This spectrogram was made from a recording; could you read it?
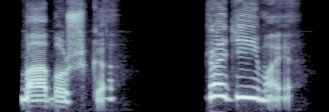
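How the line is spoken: Sobbing. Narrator (Russian): Нюша с рыданиями

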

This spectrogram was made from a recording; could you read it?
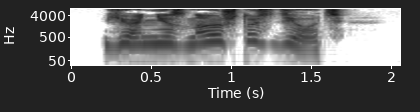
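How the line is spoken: Frightened whisper. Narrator (Russian): Испуганно прошептал парень

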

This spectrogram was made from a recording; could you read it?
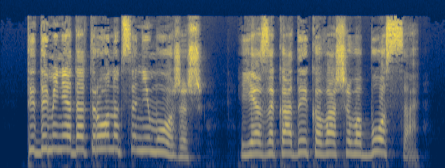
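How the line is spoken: Snide, smiling. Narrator (Russian): Олег ехидно улыбнулся

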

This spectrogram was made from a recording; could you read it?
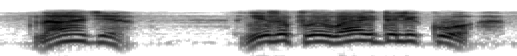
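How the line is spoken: Anxious shout. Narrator (Russian): крикнула Вера Алексеевна тревожно

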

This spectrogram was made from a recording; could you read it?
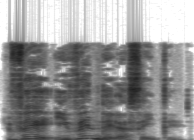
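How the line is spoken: Plain. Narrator (Spanish): dijo

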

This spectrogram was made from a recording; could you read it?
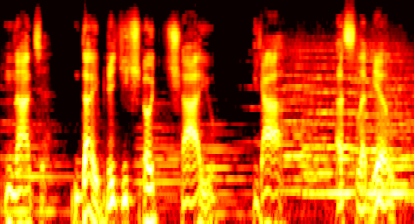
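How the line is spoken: Weary languid voice. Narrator (Russian): Разбитый, утомленный, говорит томным голосом

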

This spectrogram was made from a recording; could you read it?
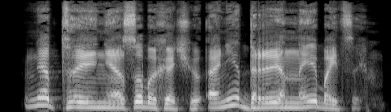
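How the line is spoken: Contemptuous, through teeth. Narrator (Russian): презрительно процедил Аким

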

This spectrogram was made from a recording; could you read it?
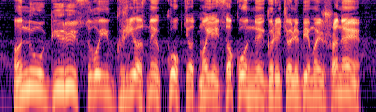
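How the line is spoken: Jealous, offended roar. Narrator (Russian): Ревнивым бизоном взревел оскорбленный бульдозер

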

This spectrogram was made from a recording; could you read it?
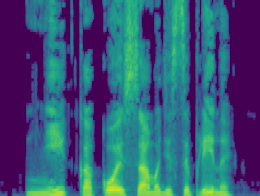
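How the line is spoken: Grumbling. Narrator (Russian): бурчало его змейшество

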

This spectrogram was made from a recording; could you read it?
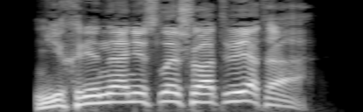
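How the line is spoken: Roar. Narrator (Russian): взревел Макрон

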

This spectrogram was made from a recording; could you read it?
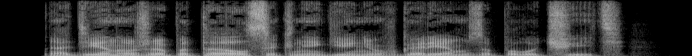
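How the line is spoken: Amused grunt. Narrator (Russian): хмыкнул Ксандр

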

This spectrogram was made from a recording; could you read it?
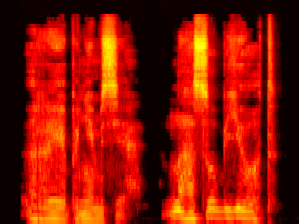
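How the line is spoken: Whisper. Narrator (Russian): шептал он

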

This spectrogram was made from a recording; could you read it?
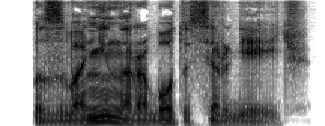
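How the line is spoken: Calm. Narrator (Russian): спокойно сказал я

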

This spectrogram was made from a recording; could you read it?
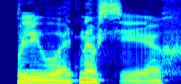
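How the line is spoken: Growling. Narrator (Russian): прорычал он

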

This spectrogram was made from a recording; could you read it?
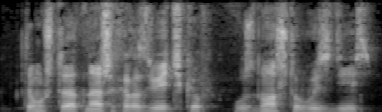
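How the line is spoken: Childlike voice. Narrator (Russian): продолжал Харп Сэна своим детским голоском

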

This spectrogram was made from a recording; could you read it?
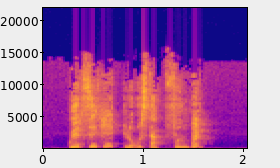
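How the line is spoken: Generals roaring together. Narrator (Vietnamese): chúng tướng ai nấy trừng mắt thét to

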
